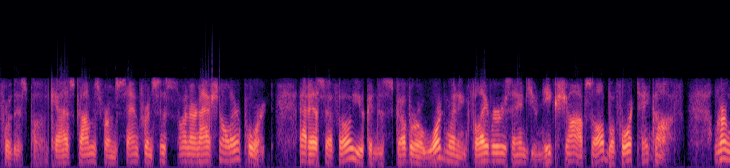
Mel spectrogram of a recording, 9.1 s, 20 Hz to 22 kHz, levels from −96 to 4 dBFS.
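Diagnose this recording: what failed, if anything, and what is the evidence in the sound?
Codec stage: the AMR narrowband mobile codec runs throughout. The speech is buzzy and synthetic, confined to about 300 Hz to 3.7 kHz, consistent with a low 5.9 kbps mode.

Network stage: lost AMR speech frames at 0.44 to 0.58 s and 2.12 to 2.32 s. The decoder repeats old settings, so the speech smears and fades, then returns rough.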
